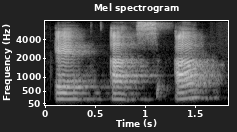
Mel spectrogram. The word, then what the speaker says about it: he: is the h verb remember we don't pronounce the h so it's e and then with our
